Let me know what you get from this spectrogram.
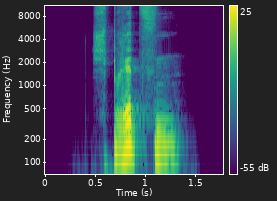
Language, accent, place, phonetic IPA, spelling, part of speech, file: German, Germany, Berlin, [ˈʃpʁɪt͡sn̩], spritzen, verb, De-spritzen.ogg
- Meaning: 1. to spurt, to squirt, to splash, to spatter, to spray 2. to inject 3. to spunk, to ejaculate 4. to spray with pesticide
